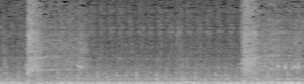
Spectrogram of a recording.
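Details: Yamaha Bison motorcycle that backfired on deceleration, after plugging the emission hose from the head and the hose to the intake manifold: steady low putter at idle with an even exhaust beat and no popping. Clean normal idle after the fix.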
